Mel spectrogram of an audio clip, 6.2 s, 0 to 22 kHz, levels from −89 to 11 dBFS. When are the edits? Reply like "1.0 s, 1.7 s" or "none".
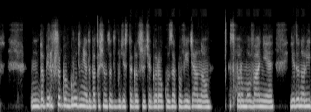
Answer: none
